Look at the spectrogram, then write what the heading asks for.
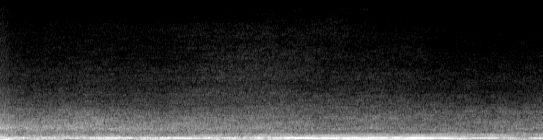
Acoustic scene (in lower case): street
